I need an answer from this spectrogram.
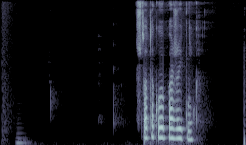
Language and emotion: Russian, neutral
